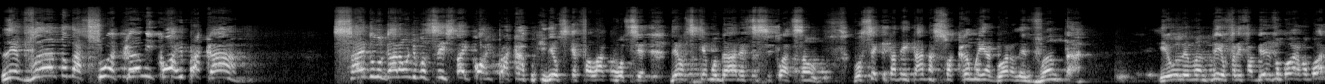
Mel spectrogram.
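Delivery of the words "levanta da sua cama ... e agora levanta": mock preacher crying out, pitched up, through microphone. Speaker recalling someone shouting into a microphone on a live stream, imitating someone shouting. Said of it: "gritava assim no microfone".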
